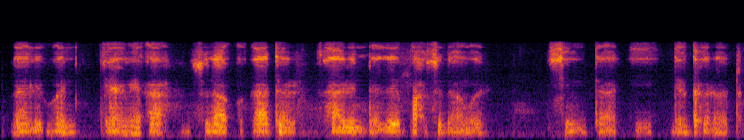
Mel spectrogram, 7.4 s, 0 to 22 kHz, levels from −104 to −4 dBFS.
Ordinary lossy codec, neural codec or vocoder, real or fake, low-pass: none; vocoder, 22.05 kHz, 80 mel bands, HiFi-GAN; fake; 7.2 kHz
